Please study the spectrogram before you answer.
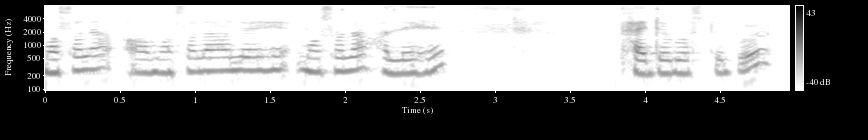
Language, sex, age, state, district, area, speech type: Assamese, female, 18-30, Assam, Tinsukia, rural, spontaneous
